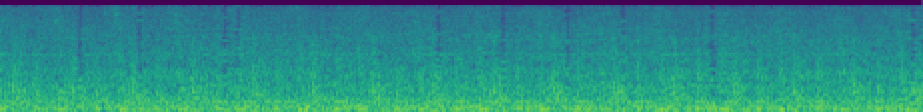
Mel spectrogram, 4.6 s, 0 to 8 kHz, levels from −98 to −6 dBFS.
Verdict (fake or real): real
